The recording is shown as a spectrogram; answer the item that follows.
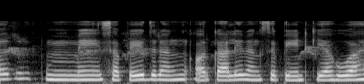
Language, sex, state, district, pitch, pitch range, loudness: Hindi, female, Himachal Pradesh, Shimla, 215 Hz, 205-225 Hz, -14 LUFS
